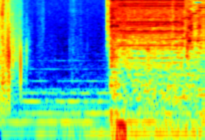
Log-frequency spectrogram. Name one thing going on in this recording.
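A mining tool hums as its beam collects a rock.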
